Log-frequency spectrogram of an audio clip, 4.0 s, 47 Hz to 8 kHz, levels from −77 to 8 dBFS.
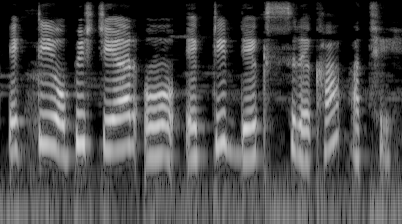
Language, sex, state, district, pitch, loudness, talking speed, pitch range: Bengali, female, West Bengal, Cooch Behar, 255 Hz, -14 LUFS, 120 wpm, 225-295 Hz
